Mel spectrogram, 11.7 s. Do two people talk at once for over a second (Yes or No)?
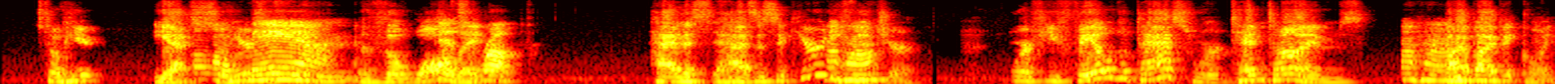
Yes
